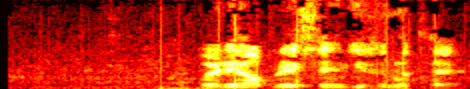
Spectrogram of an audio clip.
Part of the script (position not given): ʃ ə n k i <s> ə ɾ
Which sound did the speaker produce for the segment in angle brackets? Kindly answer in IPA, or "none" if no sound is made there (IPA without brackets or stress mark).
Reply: z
